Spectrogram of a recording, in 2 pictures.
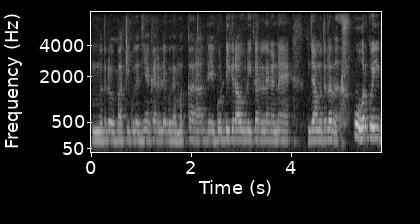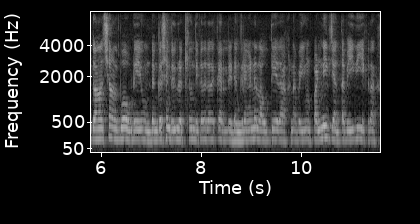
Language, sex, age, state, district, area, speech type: Dogri, male, 18-30, Jammu and Kashmir, Udhampur, rural, spontaneous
